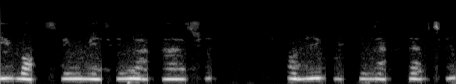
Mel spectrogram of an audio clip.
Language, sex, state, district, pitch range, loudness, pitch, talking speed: Bengali, female, West Bengal, Jhargram, 245-265 Hz, -17 LUFS, 255 Hz, 145 wpm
